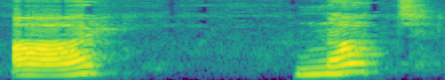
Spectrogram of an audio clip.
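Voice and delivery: are and not punched loud and separate; teacher stressing are not. Shown as a demonstration. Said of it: "remember fatha with ya".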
